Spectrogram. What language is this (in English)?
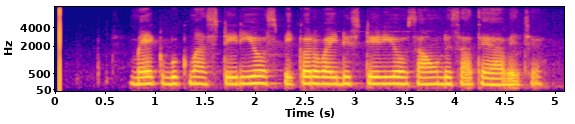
Gujarati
